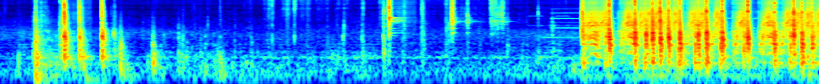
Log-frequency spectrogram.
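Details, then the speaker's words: Mercedes Sprinter van, cranked with the mass airflow sensor disconnected and starting fluid sprayed into the intake pipe; quiet clicks, then harsh, uneven cranking that never catches. Rough no-start; owner suspects the crankshaft position sensor. "obviously it does not even want to start with some starting f I mean it's really really not sounding that great uh when it's trying to start"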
